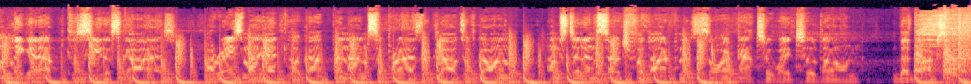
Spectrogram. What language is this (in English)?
German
